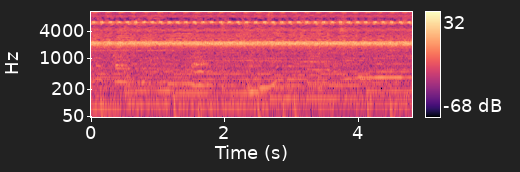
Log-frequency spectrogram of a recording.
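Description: An evening chorus of crickets keeps up a steady, high, unbroken trill throughout, with faint distant voices murmuring underneath.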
